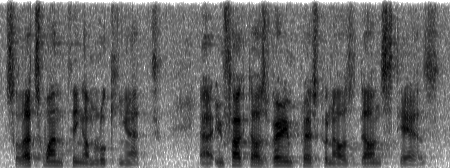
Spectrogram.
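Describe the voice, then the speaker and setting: A man's voice: mid-range voice, fairly quick, pushed and bright. A man from Zambia with a Zambian accent, speaking from a conference audience in a polite, upbeat and eager way. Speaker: audience member. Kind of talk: audience comment.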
